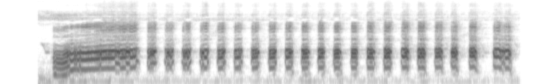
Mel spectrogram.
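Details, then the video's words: Red junglefowl hen calling to the rooster: one drawn-out, harsh nasal note, then a fast run of about seventeen clipped, clucking notes, roughly three per second, on an even pitch. Quiet background. "Tiếng Gà Mái Rừng Kêu Gọi Trống"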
